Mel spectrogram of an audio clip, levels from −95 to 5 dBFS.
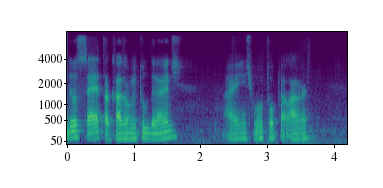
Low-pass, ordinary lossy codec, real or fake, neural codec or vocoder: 7.2 kHz; none; fake; codec, 16 kHz, 1 kbps, X-Codec, HuBERT features, trained on balanced general audio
